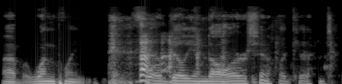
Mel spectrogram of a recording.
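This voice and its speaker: A man's voice: fairly low pitch, steady tone, normal speed. A man from Denmark co-hosting a podcast in casual chat, rambling with many restarts and "right?" asides. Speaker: podcast co-host.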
